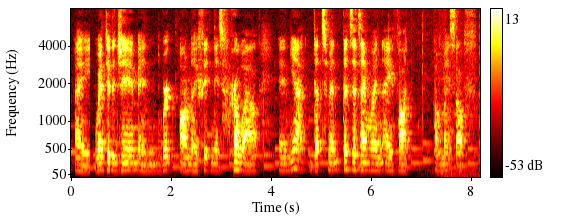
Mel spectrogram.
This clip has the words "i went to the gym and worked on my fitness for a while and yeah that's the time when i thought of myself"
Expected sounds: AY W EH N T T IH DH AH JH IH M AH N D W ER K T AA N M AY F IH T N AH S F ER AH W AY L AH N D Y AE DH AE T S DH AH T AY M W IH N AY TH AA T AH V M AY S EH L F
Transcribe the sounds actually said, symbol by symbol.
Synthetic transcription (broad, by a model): AY W EH N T T IH DH AH JH IH M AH N W ER K T N M AY F IH T N AH S F ER AH W AY L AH N Y AE DH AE T S DH AH T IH M W IH N AY TH AA T AH V M AY S EH L F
